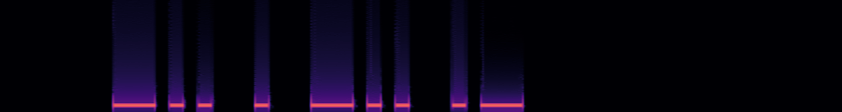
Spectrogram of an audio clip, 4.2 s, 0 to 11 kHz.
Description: Morse code, heard as a keyed tone, about 17 wpm, 700 Hz. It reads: DEDA
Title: All Cut Numbers - 4-Digit 17wpm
